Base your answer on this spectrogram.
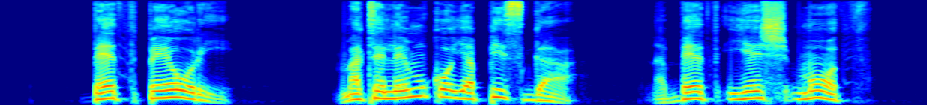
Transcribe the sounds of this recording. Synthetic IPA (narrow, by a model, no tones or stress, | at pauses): bɛθpɛɔɾḭ | matɛlɛm̩kɔjapisɡa̰ | na̰bɛt̪jɛʃmɔθ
